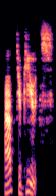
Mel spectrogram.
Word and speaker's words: attributes: it's different here because you say attributes attributes the stress goes at the last syllable so that means this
